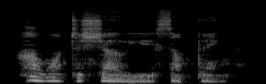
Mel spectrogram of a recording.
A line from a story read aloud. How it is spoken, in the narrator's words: he said quietly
